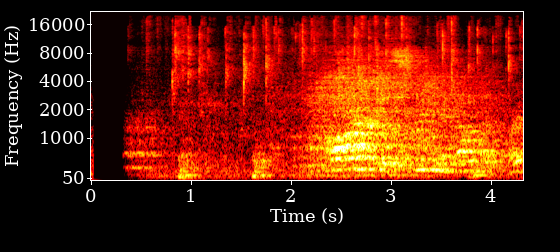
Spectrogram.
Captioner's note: water dripping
